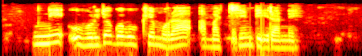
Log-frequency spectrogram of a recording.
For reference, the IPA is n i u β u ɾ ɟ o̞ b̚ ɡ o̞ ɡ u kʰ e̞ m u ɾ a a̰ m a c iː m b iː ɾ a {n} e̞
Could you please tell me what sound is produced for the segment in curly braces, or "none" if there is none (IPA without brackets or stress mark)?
n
